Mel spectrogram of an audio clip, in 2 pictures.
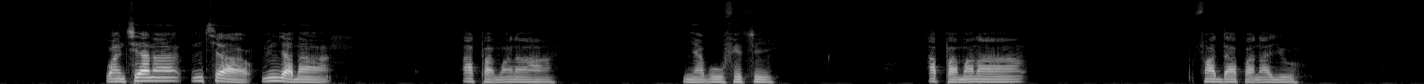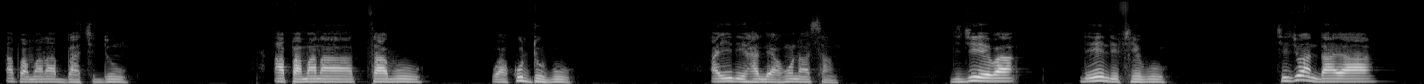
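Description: Throughout this speech clip the voice carries a breathy, grainy edge, with the top of the spectrum sounding hissy and smeared rather than clean, though content still reaches about 20.2 kHz. This is likely Bluetooth LC3 compression, its upper bands refilled with noise at a heavily damaging low bitrate, consistent with roughly 32 kbps and 10 ms frames.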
